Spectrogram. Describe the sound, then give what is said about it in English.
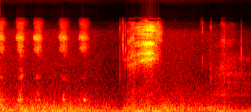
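A series of short, quick sniffs, then one long, loud, breathy sniff that rises and fades over low background rumble, with no talking. “For the hearing impaired, that was me sniffing that snatch.”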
